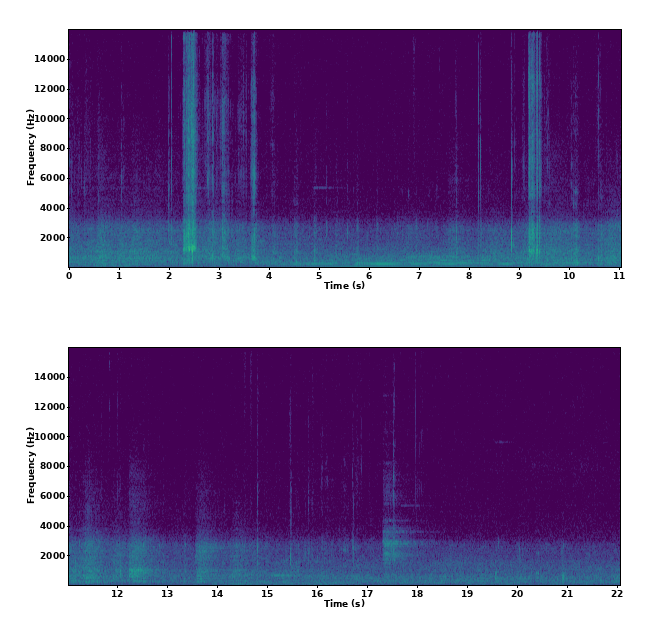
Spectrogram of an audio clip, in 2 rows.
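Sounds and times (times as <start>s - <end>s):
low hum: 0.0s - 22.0s
crunches of biting a cracker: 2.0s - 10.9s, 14.7s - 18.0s
soft chewing: 2.0s - 12.1s, 14.3s - 18.1s, 19.2s - 21.6s.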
